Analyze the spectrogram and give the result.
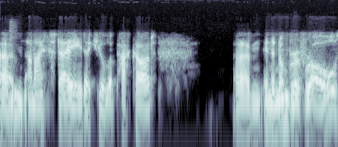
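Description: A man with a slight northern English accent, fairly low pitch, moderate pace and fairly even intonation. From Manchester, northern England. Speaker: chief executive of professional institute. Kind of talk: interview, conversational.

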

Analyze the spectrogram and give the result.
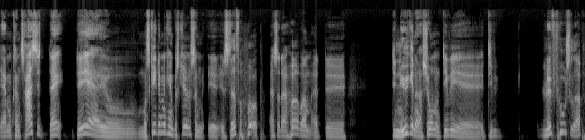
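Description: A man with a fairly high voice and dark, mellow tone, very wide pitch swings, a very slow pace with long, frequent pauses, and a dry, close sound with no echo. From Denmark, Herning (central Jutland). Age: 20s. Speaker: youth centre board member, student. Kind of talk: interview testimony.

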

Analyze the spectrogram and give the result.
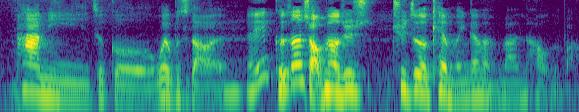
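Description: With audible room echo, a woman speaks at a fairly quick pace in a fairly low pitch, with very wide pitch swings and big swings in loudness. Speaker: podcast co-host. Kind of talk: casual chat. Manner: slightly slurred.

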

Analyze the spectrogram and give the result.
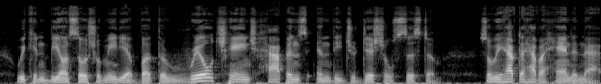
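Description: A man speaks in an ordinary speaking voice with an American accent, at a fairly low pitch and a moderate pace, with ordinary pitch variation. The recording is very clean, with a silent background. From Texas. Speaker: podcast host and motivational speaker. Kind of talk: monologue podcast.

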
